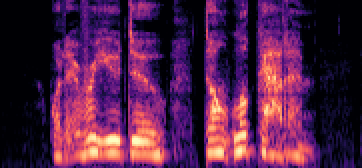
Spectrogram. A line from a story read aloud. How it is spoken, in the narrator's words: he whispered to Annie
